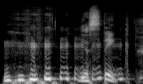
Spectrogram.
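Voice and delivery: high, loud playful jeer; mock insult. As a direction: taunt them playfully.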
